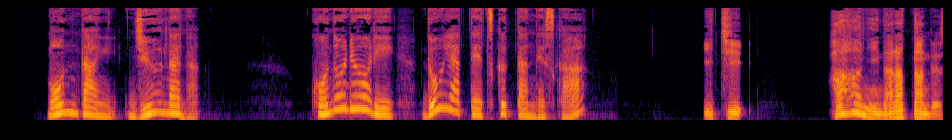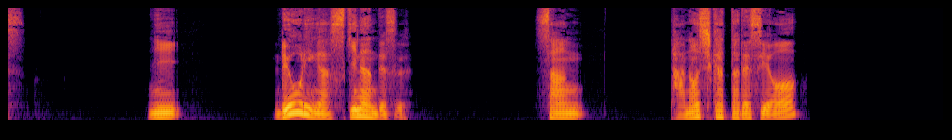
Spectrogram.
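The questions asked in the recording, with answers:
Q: この料理どうやって作ったんですか?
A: 3: 母に習ったんです。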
